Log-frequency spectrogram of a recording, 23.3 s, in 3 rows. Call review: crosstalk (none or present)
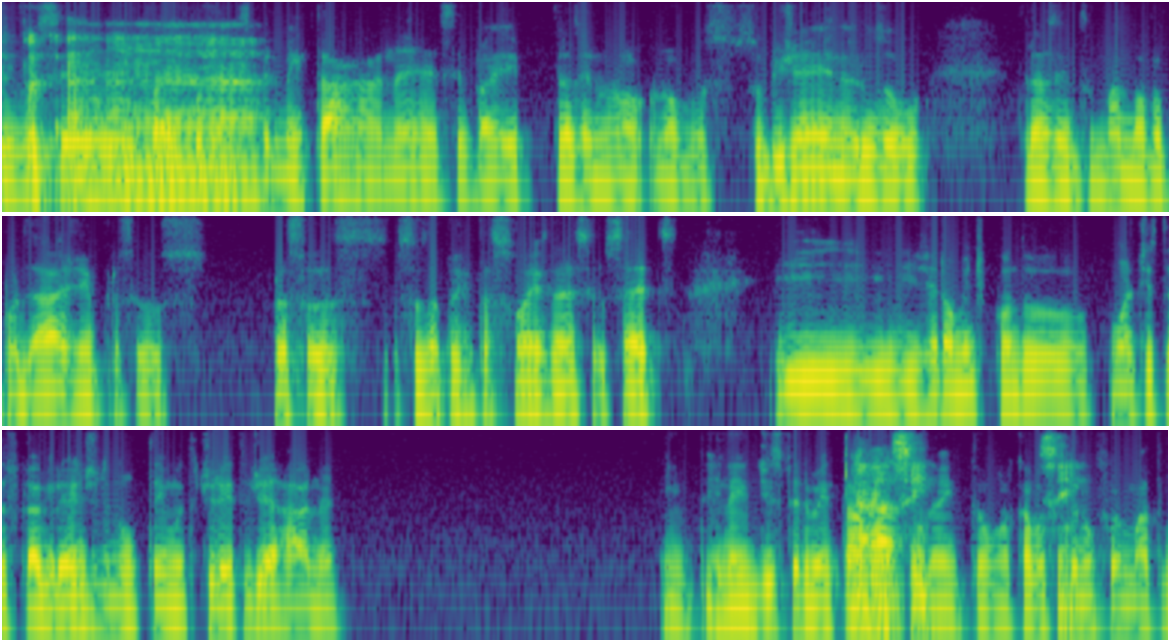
present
